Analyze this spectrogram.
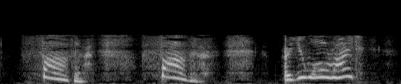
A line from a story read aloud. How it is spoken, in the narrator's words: she cried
